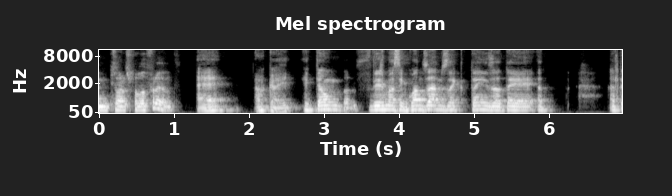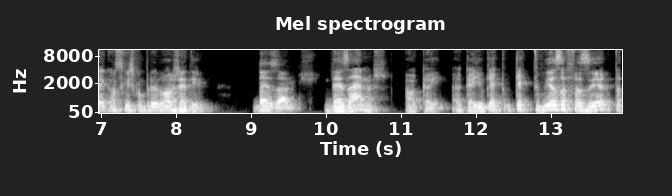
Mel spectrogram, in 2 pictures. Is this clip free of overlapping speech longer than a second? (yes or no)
yes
